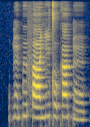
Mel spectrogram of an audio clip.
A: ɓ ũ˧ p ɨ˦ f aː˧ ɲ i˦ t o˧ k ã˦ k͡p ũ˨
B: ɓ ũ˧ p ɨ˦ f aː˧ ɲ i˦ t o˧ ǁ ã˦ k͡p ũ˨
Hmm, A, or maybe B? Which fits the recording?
A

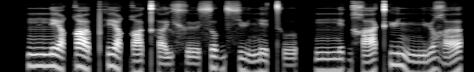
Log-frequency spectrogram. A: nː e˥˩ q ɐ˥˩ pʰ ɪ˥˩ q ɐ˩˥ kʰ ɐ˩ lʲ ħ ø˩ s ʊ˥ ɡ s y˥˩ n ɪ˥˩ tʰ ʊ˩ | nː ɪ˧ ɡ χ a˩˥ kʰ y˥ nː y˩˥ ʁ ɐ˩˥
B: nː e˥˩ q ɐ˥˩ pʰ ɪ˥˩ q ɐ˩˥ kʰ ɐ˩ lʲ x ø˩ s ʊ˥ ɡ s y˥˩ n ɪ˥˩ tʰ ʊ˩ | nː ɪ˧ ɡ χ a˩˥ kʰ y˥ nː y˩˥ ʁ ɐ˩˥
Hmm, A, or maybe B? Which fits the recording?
B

